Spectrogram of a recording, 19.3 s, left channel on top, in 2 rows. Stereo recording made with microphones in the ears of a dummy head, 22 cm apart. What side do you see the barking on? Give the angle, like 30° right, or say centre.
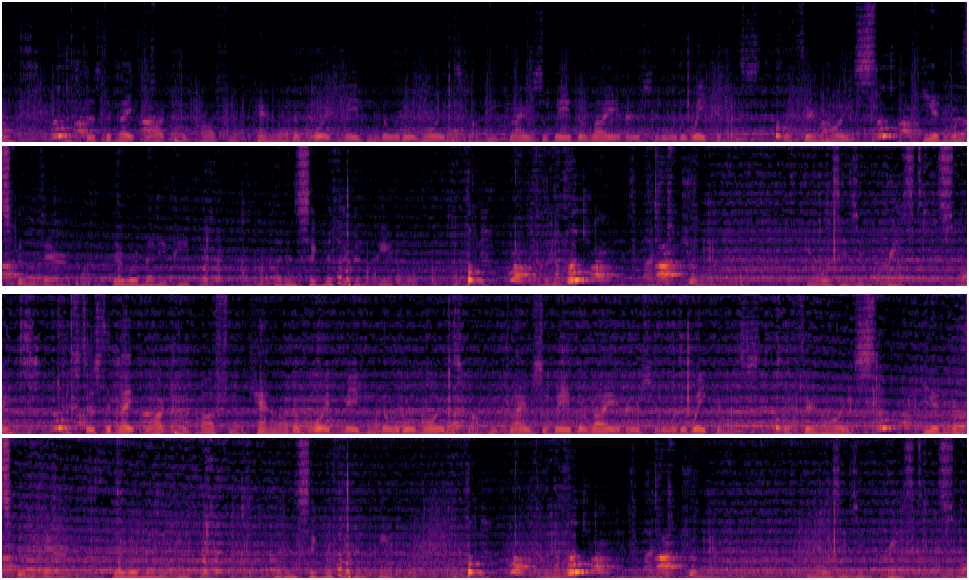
30° left.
